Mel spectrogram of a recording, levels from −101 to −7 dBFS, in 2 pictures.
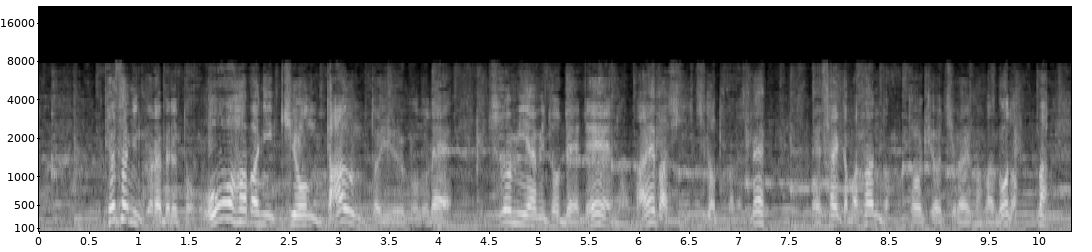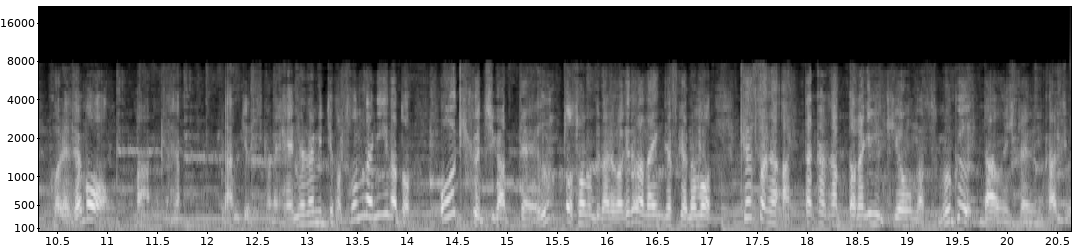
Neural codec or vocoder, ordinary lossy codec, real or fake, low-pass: codec, 16 kHz, 8 kbps, FreqCodec, smaller model; none; fake; none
